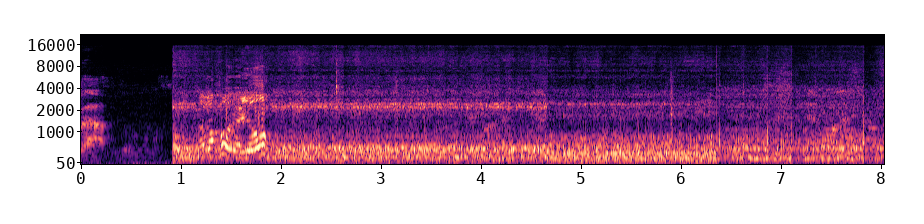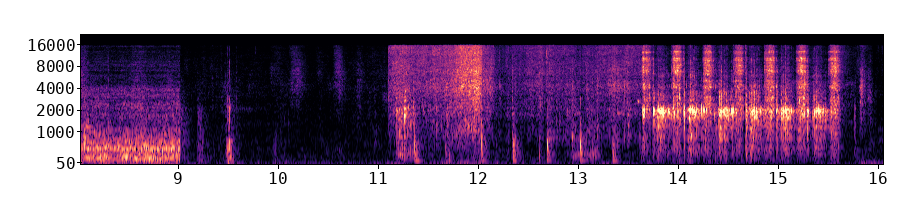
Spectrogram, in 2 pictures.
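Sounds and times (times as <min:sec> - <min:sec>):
electric chopper whirring: 0:00.9 - 0:09.0.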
